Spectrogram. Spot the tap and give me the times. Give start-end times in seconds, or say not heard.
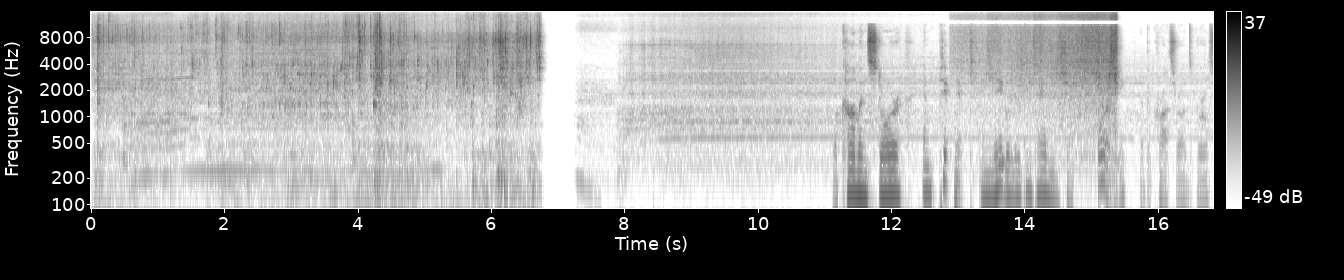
0.0-6.8, 12.8-15.4.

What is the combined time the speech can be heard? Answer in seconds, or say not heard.
6 s.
